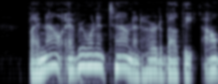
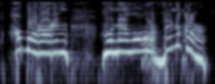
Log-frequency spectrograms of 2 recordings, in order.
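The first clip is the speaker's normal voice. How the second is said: much higher cartoon mouse voice; Mickey voice. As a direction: suggest it cheerily as Mickey. Mickey suggests ingredients.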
